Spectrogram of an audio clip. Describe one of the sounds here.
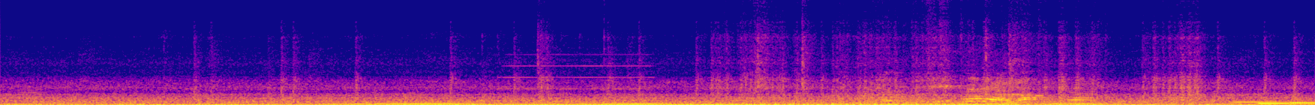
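Tram wheels rumble and rattle over the rails.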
